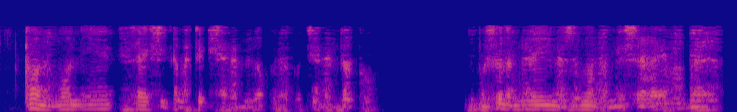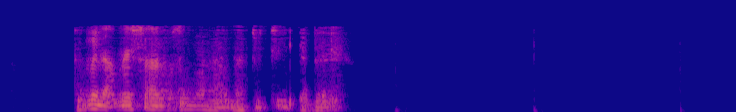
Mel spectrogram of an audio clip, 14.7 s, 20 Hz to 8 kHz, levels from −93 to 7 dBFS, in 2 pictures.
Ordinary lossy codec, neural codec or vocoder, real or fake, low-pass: AAC, 16 kbps; codec, 44.1 kHz, 1.7 kbps, Pupu-Codec; fake; 7.2 kHz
